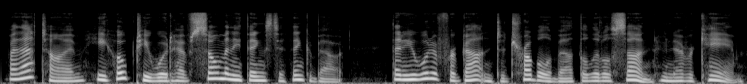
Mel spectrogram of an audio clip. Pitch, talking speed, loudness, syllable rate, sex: 180 Hz, 225 wpm, -17 LUFS, 5.5 syllables/s, female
